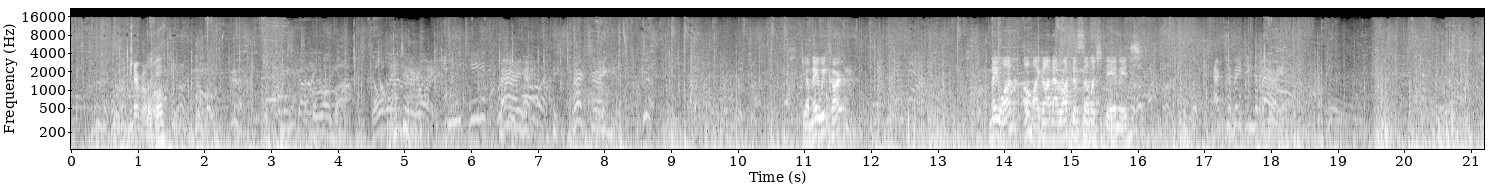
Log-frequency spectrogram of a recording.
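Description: Game gunfire and explosions sound in quick bursts.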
